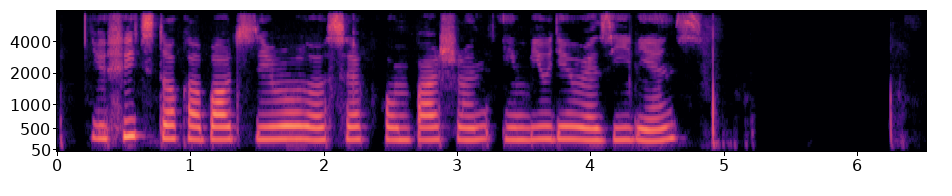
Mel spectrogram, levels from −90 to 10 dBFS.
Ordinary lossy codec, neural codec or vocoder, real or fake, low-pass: none; none; real; 7.2 kHz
